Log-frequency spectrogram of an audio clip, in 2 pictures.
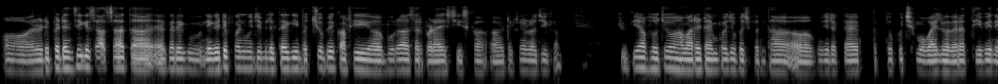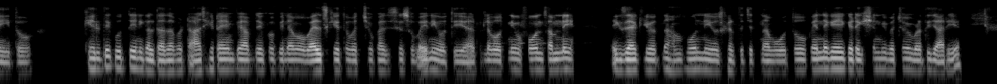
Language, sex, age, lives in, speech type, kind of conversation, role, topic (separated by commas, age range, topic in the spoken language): Hindi, male, 20-24, India, conversation, unstructured, none, तकनीक आपके दिन को बेहतर बनाने में कैसे मदद करती है?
